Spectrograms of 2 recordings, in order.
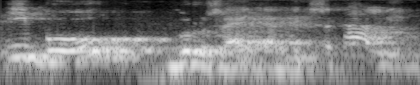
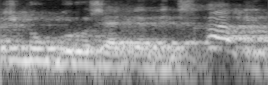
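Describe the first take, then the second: First: There is a pause after the first word. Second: It runs on with no pause after the first word.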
